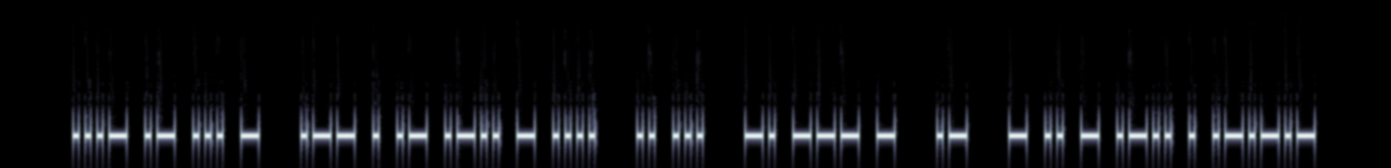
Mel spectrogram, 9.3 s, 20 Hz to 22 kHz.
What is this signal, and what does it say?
Morse code, heard as a keyed tone, about 30 wpm, 700 Hz. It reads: VAST WEALTH IS NOT A TITLE.
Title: Sentences from Top 1300 Words 30wpm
